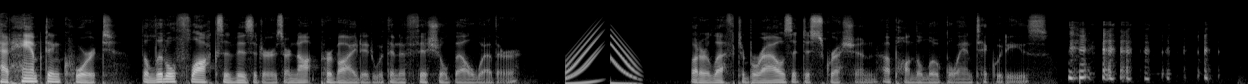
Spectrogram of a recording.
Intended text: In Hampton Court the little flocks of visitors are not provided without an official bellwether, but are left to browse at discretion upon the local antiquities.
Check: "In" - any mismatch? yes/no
yes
